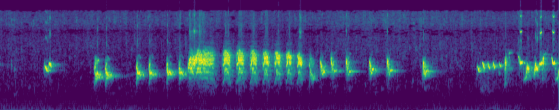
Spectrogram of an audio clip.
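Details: Sooty-headed bulbul singing loudly and lively, used as a tutor recording for other bulbuls; rapid series of short, bright chirped notes, a brief harsh burst near the middle, then spaced chirps and a quick closing flurry.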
